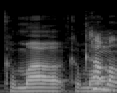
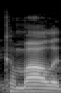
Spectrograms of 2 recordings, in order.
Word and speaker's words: Kamala: How we pronounce her name? Kamala. Kamala.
